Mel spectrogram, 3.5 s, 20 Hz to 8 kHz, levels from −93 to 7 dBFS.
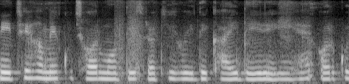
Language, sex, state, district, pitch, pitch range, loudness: Hindi, female, Chhattisgarh, Bastar, 215 Hz, 210-225 Hz, -16 LUFS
